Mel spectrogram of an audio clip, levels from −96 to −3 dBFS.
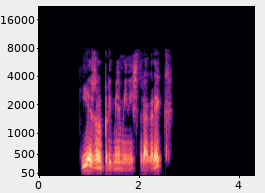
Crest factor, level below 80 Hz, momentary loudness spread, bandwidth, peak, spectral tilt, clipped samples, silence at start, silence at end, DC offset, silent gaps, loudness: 20 dB; -66 dBFS; 15 LU; 7.4 kHz; -2 dBFS; -6.5 dB/octave; under 0.1%; 0.85 s; 1.7 s; under 0.1%; none; -18 LUFS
